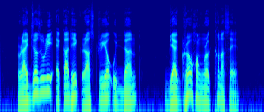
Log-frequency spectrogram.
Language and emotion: Assamese, neutral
